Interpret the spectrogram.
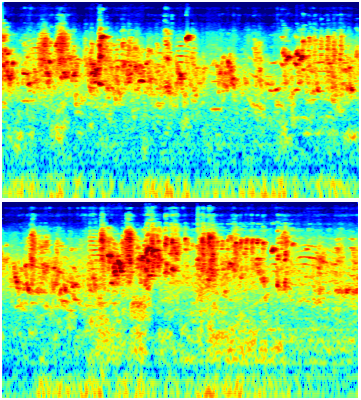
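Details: Budgerigars in a breeding colony, kept as pets in an aviary during breeding season, make overlapping squeaky chirps and chatter, somewhat softer and rougher, over a steady low rumble.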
